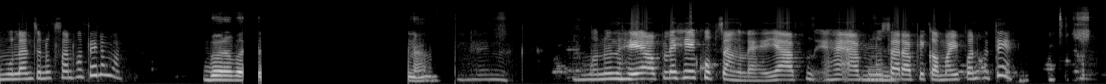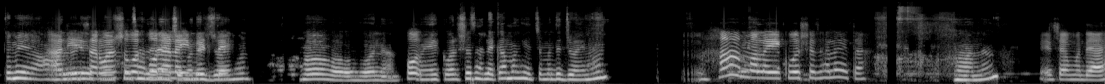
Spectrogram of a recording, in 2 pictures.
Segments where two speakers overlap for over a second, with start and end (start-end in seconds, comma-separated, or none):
11.5-13.3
